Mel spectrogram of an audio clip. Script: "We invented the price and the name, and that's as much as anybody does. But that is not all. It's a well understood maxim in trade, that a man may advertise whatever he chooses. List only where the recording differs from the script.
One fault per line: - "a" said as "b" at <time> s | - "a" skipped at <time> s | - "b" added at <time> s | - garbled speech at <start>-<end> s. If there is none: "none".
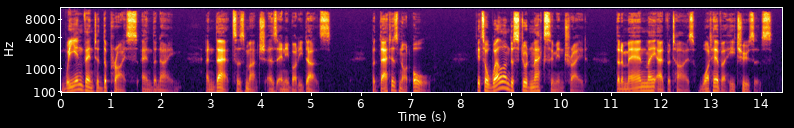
none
